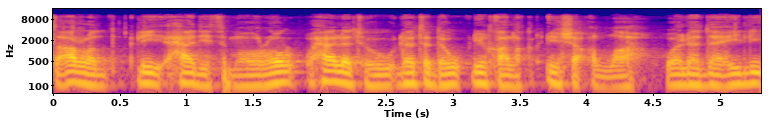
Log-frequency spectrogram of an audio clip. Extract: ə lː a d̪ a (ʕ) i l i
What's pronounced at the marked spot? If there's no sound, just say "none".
ʕ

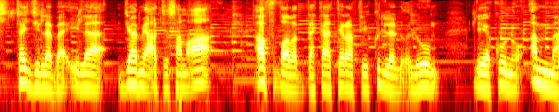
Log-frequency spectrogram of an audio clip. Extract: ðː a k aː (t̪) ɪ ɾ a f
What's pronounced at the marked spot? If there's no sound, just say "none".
t̪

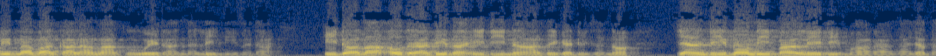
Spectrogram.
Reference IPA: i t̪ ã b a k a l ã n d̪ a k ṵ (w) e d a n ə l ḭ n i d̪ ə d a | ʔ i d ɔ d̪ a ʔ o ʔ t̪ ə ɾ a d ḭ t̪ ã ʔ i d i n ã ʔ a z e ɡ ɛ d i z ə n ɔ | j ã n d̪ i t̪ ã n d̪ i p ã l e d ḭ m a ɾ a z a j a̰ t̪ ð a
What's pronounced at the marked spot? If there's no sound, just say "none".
w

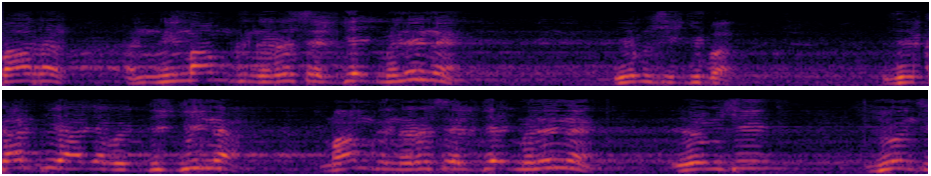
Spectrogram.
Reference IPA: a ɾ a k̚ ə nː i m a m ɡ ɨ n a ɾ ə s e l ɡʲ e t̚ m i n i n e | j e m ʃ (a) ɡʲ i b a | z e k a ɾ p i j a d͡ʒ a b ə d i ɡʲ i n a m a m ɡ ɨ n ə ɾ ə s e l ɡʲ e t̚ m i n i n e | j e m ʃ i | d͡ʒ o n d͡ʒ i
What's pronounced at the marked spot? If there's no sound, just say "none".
i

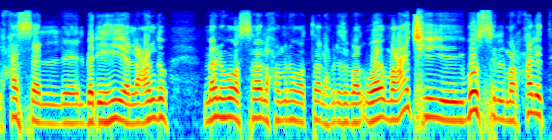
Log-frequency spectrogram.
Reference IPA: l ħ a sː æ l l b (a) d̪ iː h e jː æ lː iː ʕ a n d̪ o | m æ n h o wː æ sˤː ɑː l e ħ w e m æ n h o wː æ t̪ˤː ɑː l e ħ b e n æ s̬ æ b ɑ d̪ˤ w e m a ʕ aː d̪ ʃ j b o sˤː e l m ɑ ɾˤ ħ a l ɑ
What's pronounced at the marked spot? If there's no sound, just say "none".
æ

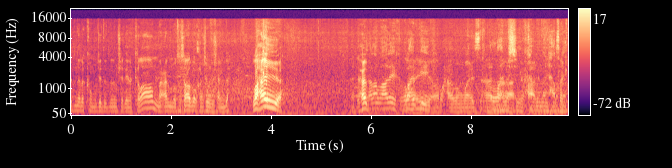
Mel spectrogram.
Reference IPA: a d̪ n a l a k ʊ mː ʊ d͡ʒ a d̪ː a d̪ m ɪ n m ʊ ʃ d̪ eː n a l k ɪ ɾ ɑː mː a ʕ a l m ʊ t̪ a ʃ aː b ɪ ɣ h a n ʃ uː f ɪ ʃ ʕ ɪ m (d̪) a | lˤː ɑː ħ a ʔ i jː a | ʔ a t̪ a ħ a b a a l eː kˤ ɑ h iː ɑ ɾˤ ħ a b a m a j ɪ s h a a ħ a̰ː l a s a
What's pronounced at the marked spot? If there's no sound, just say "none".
d̪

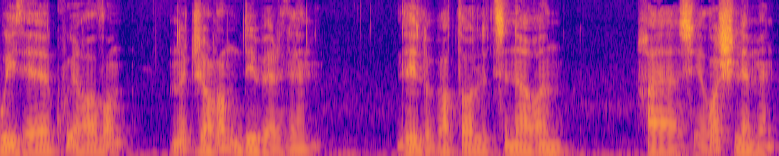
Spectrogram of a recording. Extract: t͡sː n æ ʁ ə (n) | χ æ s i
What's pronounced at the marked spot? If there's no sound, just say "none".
n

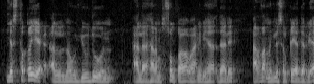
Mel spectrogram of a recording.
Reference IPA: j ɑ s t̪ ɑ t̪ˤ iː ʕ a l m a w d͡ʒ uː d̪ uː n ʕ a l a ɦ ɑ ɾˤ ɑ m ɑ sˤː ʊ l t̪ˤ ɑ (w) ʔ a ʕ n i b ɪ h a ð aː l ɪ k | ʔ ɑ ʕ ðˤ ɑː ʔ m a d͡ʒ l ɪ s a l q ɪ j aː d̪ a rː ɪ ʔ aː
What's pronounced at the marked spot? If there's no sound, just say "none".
w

